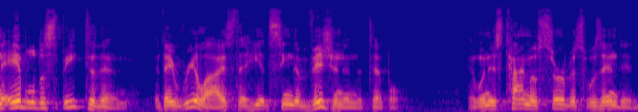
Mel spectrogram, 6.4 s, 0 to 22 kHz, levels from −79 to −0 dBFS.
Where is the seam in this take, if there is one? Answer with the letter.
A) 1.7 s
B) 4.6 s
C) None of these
B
